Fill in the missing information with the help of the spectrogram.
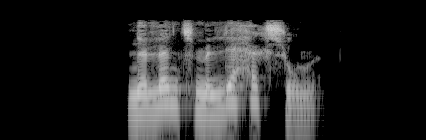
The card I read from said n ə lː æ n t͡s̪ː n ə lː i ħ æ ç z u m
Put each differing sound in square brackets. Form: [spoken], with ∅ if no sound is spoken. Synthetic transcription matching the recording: n ə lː æ n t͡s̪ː [m] ə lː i ħ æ ç [s] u m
